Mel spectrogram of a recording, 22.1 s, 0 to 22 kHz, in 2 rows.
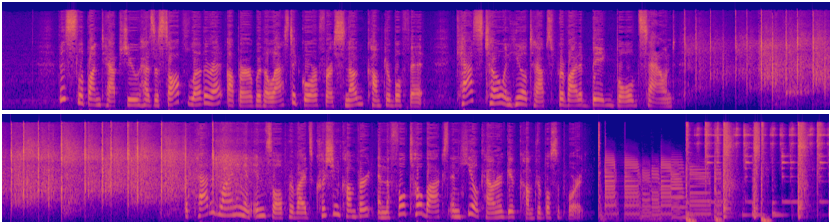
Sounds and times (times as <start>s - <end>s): Speech: 0.8s - 9.0s, 13.5s - 18.9s
Music: 19.0s - 22.0s.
